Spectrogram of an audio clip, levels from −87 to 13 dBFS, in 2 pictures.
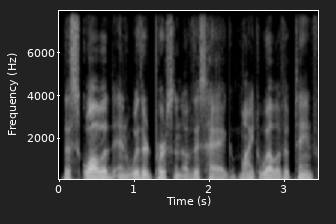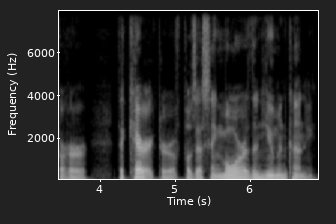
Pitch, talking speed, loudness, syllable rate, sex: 115 Hz, 190 wpm, -21 LUFS, 5.3 syllables/s, male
